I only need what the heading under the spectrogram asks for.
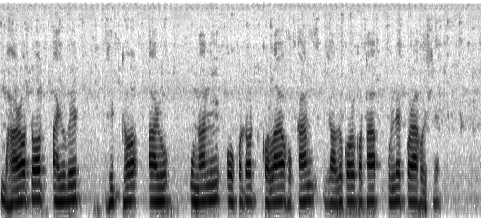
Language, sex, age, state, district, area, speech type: Assamese, male, 45-60, Assam, Jorhat, urban, read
